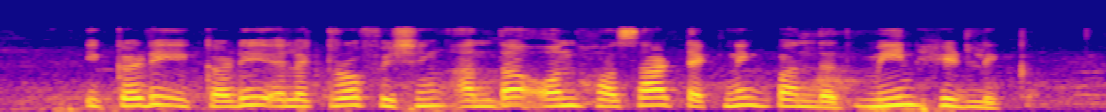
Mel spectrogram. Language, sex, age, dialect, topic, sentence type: Kannada, female, 18-24, Northeastern, agriculture, statement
